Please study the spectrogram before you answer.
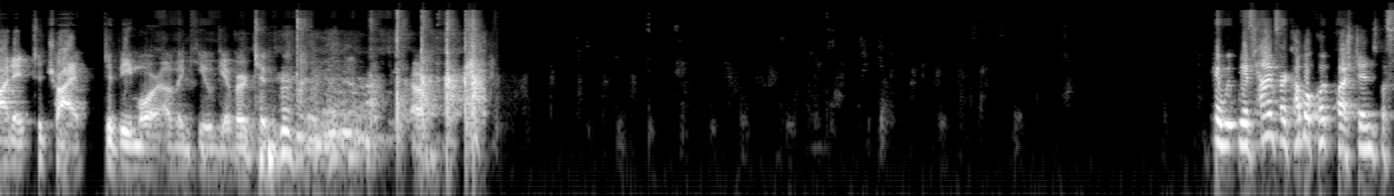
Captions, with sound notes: to try to be more of a cue giver too. (attendees clapping) - Okay, we have time for a couple quick questions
